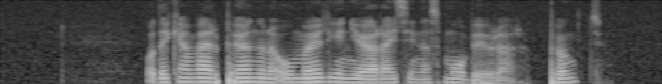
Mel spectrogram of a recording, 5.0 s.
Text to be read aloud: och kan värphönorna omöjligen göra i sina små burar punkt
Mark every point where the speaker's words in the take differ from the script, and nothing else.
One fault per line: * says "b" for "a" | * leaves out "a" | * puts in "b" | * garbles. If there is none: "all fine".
* puts in "det"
